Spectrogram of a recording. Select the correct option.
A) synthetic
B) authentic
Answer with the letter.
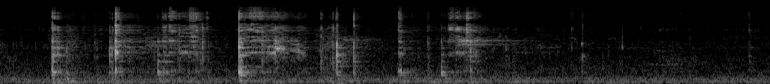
A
